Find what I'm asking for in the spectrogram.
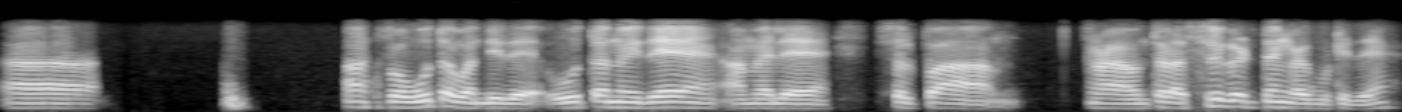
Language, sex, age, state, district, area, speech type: Kannada, male, 18-30, Karnataka, Tumkur, urban, conversation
